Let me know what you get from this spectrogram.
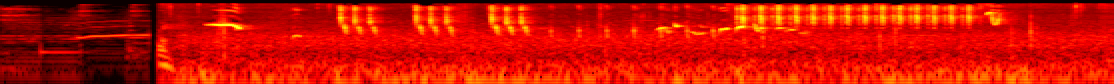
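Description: A flute-led music cue stops under a second in. It gives way to outdoor ambience: a steady low rumble with small birds chirping, including a rapid run of repeated chirps near the middle.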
